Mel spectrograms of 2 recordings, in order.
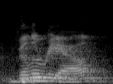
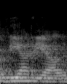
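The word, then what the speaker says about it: Villarreal: Uh, my name is Villa Royale or Varal if you know how to roll your Rs.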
